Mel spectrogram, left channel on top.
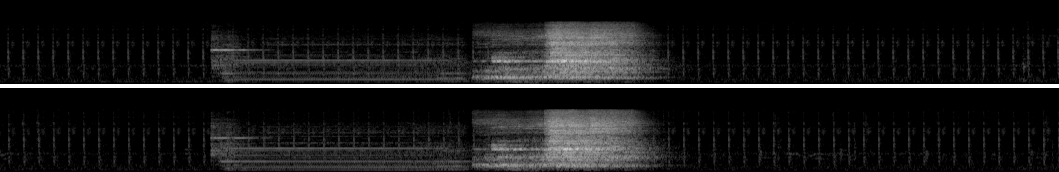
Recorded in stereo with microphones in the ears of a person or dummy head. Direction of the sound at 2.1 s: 20° right (ahead or behind).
